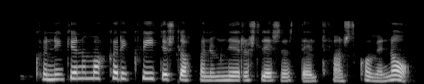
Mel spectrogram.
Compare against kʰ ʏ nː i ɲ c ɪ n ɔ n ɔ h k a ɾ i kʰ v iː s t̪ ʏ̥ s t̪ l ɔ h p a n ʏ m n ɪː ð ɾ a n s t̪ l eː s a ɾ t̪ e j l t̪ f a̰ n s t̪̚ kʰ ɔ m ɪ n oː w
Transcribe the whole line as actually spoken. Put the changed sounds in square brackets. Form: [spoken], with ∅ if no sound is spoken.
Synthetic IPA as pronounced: kʰ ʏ nː i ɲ c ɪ n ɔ [m] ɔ h k a ɾ i kʰ v iː [∅] t̪ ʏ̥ s t̪ l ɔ h p a n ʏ m n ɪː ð ɾ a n s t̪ l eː s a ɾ t̪ e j l t̪ f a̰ n s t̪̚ kʰ [ɔː] m ɪ n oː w

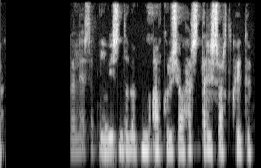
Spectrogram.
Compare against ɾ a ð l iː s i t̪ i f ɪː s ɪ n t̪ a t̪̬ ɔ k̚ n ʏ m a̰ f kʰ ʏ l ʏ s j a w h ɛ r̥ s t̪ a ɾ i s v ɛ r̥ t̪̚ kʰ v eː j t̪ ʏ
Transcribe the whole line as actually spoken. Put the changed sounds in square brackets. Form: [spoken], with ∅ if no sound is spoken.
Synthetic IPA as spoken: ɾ a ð l [ɛː] s [a] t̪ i [v] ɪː s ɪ n t̪ a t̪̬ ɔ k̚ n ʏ m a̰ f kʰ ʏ [ɾ] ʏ s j a w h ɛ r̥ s t̪ a ɾ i s v [a] r̥ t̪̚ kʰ v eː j t̪ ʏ

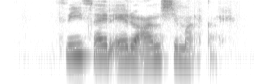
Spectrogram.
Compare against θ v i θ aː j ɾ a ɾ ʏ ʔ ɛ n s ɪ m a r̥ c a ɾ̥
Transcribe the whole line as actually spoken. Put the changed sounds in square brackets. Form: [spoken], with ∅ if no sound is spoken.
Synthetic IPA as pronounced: θ v i θ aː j ɾ [ɛ] ɾ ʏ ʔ [a] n s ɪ m a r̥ [k] a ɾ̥

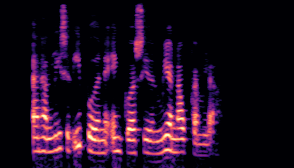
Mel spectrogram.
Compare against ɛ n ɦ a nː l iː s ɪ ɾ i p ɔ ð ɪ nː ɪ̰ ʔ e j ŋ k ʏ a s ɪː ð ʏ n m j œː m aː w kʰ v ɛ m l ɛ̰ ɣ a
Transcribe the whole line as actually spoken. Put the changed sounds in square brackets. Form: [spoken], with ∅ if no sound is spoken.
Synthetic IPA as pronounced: ɛ n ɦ a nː l iː s ɪ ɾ [iː] p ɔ ð ɪ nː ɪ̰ ʔ e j ŋ k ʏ a s [iː] ð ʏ n m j œː [n] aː w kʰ v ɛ m l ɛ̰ ɣ a

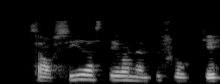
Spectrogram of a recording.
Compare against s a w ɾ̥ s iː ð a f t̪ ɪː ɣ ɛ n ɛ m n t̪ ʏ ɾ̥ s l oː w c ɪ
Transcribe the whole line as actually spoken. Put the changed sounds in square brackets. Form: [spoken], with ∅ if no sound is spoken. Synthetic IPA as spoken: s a w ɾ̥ s iː ð a [s] t̪ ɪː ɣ [a] n ɛ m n t̪ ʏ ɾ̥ [f] l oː w c ɪ

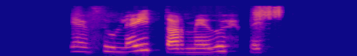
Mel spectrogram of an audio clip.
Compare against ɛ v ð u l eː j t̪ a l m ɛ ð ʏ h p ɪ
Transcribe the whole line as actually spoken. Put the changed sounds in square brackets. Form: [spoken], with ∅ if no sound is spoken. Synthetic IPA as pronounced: ɛ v [θ] u l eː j t̪ a [ɾ] m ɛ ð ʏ h p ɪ

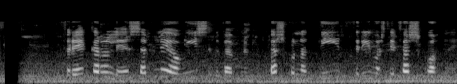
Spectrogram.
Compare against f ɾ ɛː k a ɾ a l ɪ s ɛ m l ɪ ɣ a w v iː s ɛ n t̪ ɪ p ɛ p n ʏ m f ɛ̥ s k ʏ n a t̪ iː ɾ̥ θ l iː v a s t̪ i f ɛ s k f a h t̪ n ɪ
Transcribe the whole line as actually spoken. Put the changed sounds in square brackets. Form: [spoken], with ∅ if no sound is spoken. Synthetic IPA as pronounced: f ɾ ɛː k a ɾ a l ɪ s ɛ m l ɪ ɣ a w v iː s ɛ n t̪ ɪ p ɛ p n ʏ m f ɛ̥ s k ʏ n a t̪ iː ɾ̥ θ [ɾ] iː v a s t̪ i f ɛ s k [v] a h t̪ n ɪ

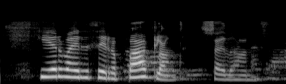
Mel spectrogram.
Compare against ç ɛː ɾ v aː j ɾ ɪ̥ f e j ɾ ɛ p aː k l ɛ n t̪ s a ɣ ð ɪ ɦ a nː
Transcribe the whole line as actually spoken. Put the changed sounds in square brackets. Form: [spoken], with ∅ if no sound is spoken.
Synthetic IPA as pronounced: ç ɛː ɾ v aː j ɾ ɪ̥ [θ] e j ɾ [a] p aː k l [a] n t̪ s a ɣ ð ɪ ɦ a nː

